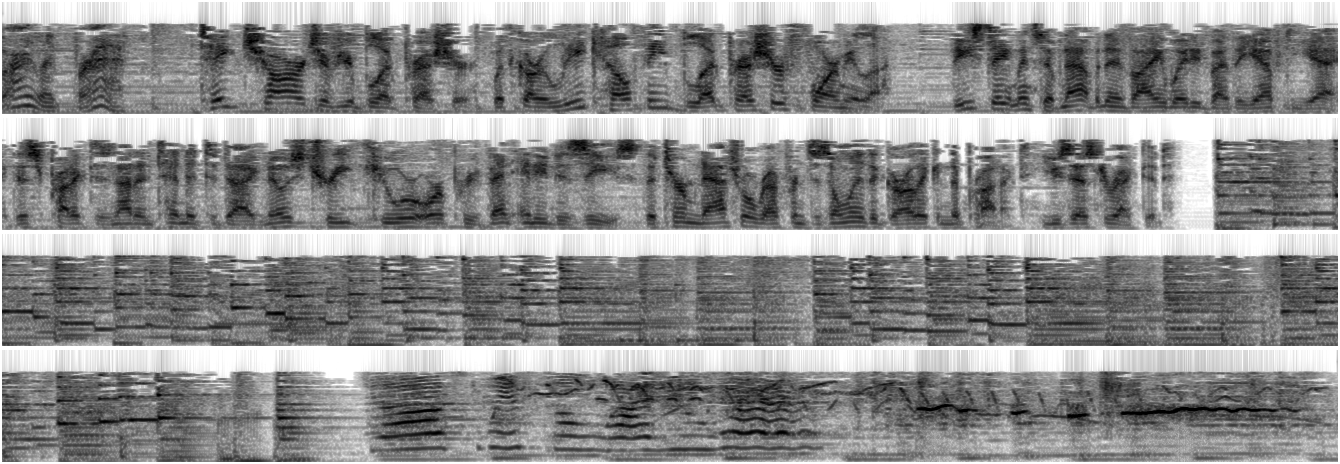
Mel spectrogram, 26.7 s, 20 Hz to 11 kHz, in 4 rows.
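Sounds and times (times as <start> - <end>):
bouncy upbeat instrumental tune: 0.0 - 11.0, 12.7 - 26.7
speech: 0.1 - 12.7
whistled melody: 12.8 - 26.7.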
